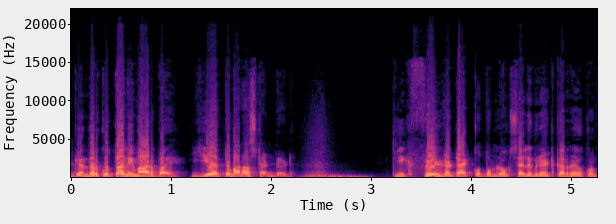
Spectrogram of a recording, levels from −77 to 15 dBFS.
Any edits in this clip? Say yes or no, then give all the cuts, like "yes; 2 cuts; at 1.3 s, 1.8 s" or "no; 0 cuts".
yes; 1 cut; at 1.1 s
